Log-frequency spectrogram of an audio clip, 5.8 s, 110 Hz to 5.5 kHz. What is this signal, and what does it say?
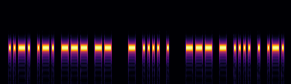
Morse code, heard as a keyed tone, about 25 wpm, 600 Hz. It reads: FROM THE OTHER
